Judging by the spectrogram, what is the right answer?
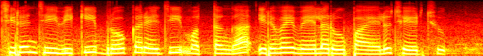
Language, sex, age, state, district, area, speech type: Telugu, female, 18-30, Andhra Pradesh, Chittoor, rural, read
